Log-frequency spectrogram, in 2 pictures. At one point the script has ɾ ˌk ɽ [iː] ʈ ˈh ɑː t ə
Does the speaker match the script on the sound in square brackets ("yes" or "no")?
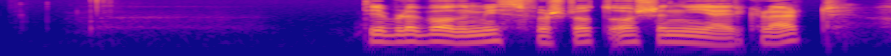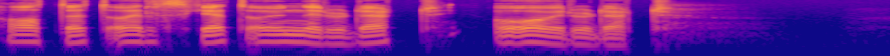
no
